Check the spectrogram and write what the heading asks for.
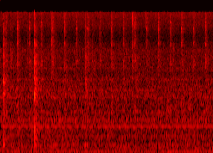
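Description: A sharp knife pricking holes down through layered pastry, its tip clicking against the glass baking dish twice in the first second. Faint quick ticking and a steady low hum run underneath.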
